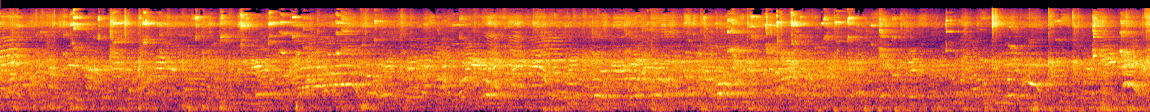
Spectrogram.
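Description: A basketball thumps as it is dribbled.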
